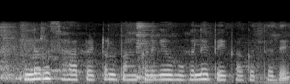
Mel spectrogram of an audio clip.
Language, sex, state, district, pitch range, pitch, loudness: Kannada, female, Karnataka, Raichur, 210-235 Hz, 225 Hz, -15 LUFS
